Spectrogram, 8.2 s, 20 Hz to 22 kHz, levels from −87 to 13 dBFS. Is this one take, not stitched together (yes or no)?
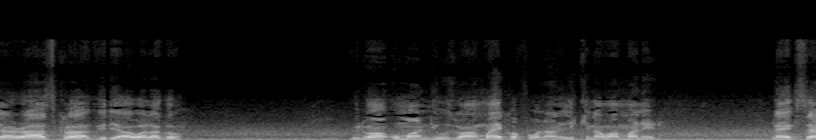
yes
